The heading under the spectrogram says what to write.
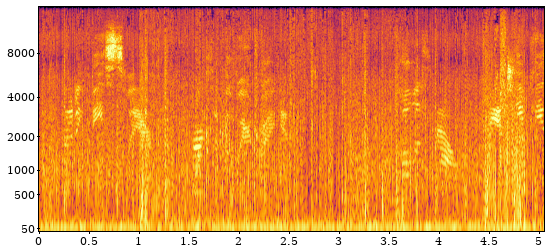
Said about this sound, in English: What the fuck is this? Interference or some shit.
